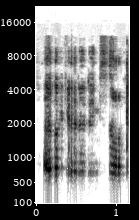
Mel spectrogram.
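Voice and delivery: like a better tin can. Real, not acted. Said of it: "Now it sounds like you're talking into a better can".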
